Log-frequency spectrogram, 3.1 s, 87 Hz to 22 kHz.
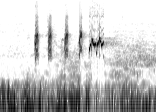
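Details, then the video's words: Sooty-headed bulbul, natural song without added phrases: four evenly spaced sharp chirps lead into a rolling, bubbly warble, then one more chirp, with low rumble underneath. "Suara Burung KUTILANG GACOR Asli Tanpa ISIAN 100% Ampun Untuk Suara Panggilan dan Masteran"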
